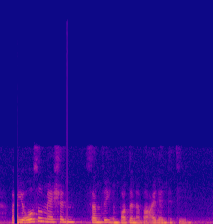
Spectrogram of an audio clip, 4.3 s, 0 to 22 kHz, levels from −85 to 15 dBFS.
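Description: At 0.28 to 0.37 s and again at 1.31 to 1.36 s the speech drops abruptly into silence: corrupt frame muted. Damaged compressed frames were rejected by the decoder and replaced with silence. The gap lengths suggest three frames and then two, while timing is preserved.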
